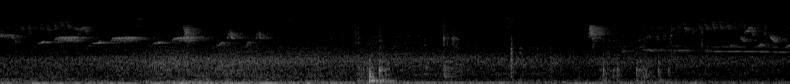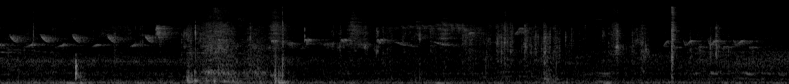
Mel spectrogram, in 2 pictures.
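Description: Wild birds singing in repeated runs of short, high chirping notes, with scattered sharp clicks and knocks close by and a low rumble underneath.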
